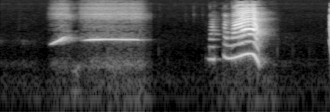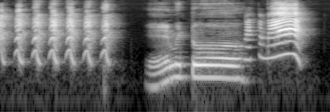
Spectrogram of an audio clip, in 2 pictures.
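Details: Green Alexandrine parakeets kept indoors as talking parrots: a rising whistle and steady tone, then a rapid run of repeated harmonic syllables and drawn-out, speech-like mimicked phrases with sharp upward sweeps.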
